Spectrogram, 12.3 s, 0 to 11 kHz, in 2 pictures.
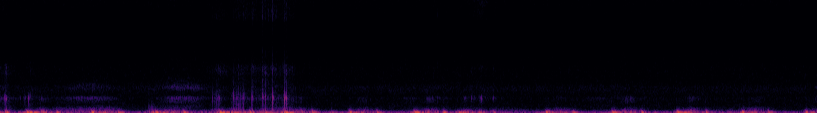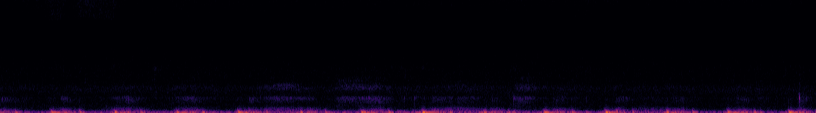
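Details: Heartbeat and heavy breathing recorded with a bed pressing on the chest, making it hard to catch breath; rapid low thumps around 120–130 a minute with rough, labored breathing.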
